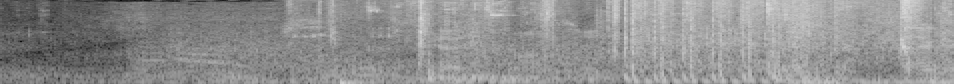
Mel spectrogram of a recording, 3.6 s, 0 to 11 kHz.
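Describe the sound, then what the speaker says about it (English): A cannon fires in Battlefield 1, booming blasts and rapid gunfire building into a dense, loud barrage of battle noise over a few seconds. "Love that cannon."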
